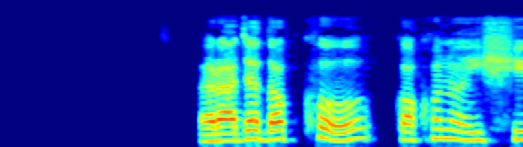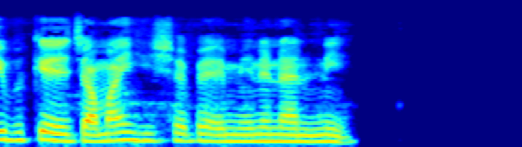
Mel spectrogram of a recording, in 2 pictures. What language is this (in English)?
Bangla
